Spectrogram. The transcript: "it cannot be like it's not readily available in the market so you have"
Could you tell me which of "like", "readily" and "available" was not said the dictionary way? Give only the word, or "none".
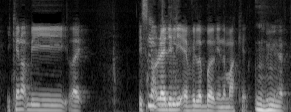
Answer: none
